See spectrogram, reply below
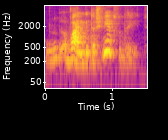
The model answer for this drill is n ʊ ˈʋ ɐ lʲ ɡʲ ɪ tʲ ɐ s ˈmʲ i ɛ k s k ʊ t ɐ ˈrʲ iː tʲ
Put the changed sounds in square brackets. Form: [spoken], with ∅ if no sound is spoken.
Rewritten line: n ʊ ˈʋ ɐ lʲ ɡʲ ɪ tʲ ɐ [ʃ] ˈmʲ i ɛ k s [t] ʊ [d] ɐ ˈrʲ iː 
